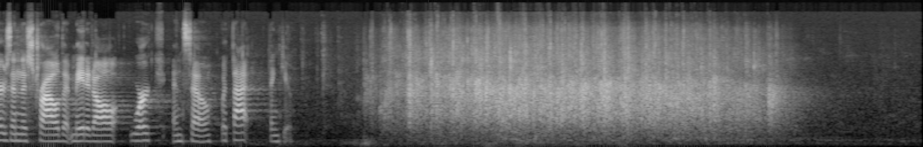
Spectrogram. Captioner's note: round of applause from audience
